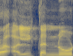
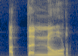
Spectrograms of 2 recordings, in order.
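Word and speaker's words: التنور: അതുപോലെ തന്നെ ഇദ്ഗാമു ഷംസി അവിടെ എന്താ? വഫാറ തന്നൂർ, വഫാറ അൽ തന്നൂർ എന്ന് പറയോ? ഇല്ല, അത്തന്നൂർ.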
